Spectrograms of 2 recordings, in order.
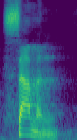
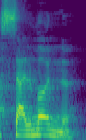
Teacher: vous n'entendez pas le l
